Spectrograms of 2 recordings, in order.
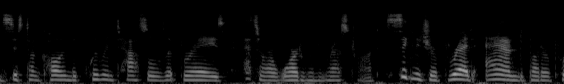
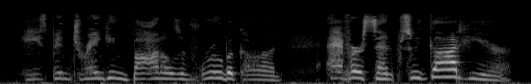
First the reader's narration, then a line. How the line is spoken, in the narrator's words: She loudly whispered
